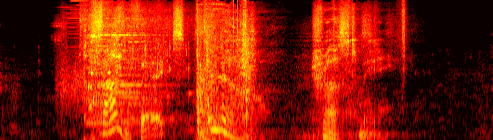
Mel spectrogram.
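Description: A magical whoosh and thud sound as a card is played onto the board.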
